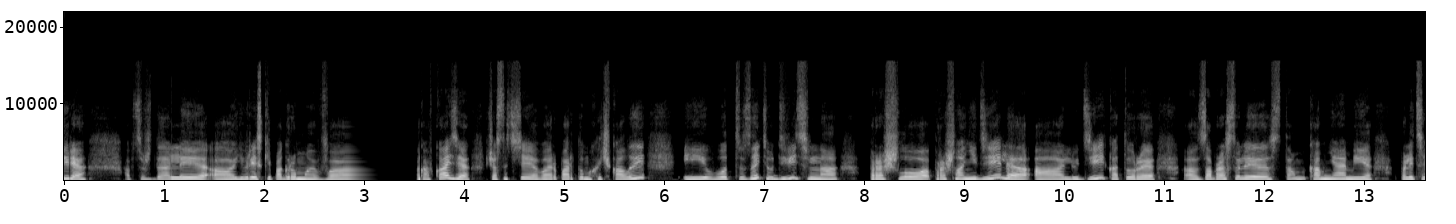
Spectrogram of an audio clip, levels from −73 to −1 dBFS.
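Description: From 0.61 to 1.08 s, just before "э еврейские погромы в", the speech abruptly drops by about 6 dB and snaps back at the end, with no gradual ramp as a fade or gain ride would have. The likely cause is one channel dropping out, which halves what both channels shared in the mono sum.

From 2.81 to 3.57 s, right after "э еврейские погромы в", the last sound is stretched into a fading buzz, then about 340 ms of silence follows, and roughly 400 ms of speech never returns. Unlike brief packet-loss concealment, this is a long network dropout, and the gap is likely too long for the receiver to cover.

From 3.67 to 6.23 s, before "вот знаете удивительно прошло", the speech runs at 112% speed and sounds hurried, yet the pitch is unchanged, which sets it apart from resampling. This is a jitter buffer speed-up: short pitch-period pieces are cut repeatedly, removing about 0.3 s of backlog left after the dropout.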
